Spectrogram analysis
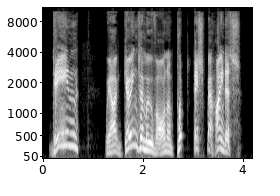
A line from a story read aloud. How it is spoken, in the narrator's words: Ridcully snapped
